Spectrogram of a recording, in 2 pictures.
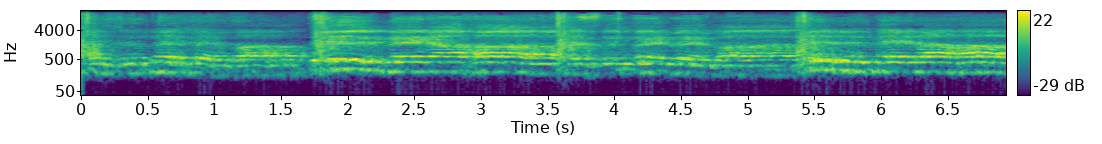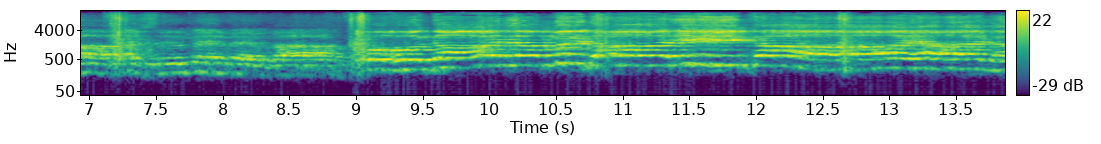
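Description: A group of men chanting a Shia nauha lament in unison at microphones, in a slow sung line. A sharp slap of chest-beating (matam) keeps time about every two seconds.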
